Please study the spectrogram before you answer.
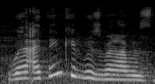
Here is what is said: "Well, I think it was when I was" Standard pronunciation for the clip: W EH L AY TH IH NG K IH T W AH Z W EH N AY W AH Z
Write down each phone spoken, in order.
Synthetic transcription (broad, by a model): W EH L AY TH IH NG K IH T W AH Z W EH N AY W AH Z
